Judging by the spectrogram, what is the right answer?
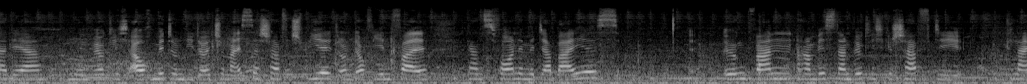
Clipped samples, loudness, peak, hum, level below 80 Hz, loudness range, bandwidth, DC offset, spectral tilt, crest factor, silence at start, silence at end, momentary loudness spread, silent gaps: under 0.1%; -27 LUFS; -10 dBFS; none; -38 dBFS; 2 LU; 15.5 kHz; under 0.1%; -4 dB/octave; 16 dB; 0 s; 0 s; 9 LU; none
